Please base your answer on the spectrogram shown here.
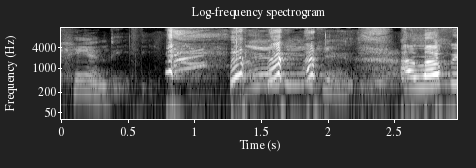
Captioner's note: laughs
